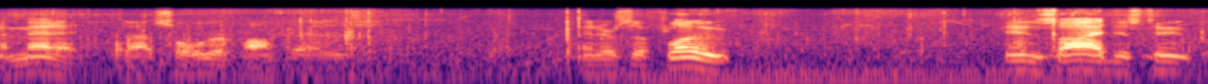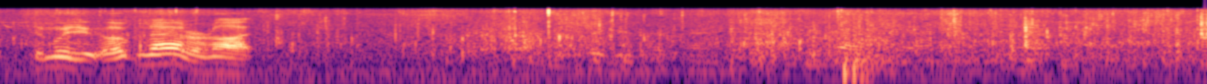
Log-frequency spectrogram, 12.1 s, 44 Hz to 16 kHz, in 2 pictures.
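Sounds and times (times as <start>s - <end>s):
open-air background noise: 0.0s - 12.0s.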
